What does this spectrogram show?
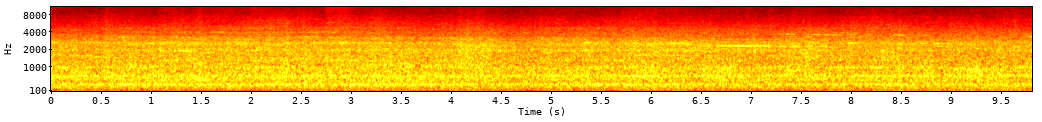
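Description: BNSF double-stack intermodal train's container well cars rolling past, a steady, unbroken rumble and rattle of wheels on rail, with a few faint steady whining tones above it.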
